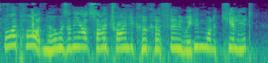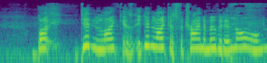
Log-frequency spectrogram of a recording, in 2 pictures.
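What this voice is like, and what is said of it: Bad put-on British accent. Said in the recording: “That's not an Australian ... accent ... doing a really bad British accent”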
